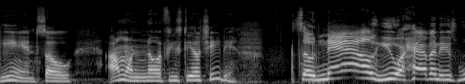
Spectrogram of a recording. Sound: none

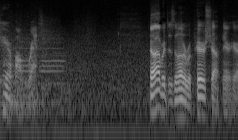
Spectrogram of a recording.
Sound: car starts

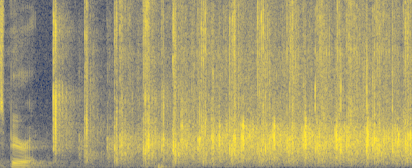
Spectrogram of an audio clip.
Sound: clapping

